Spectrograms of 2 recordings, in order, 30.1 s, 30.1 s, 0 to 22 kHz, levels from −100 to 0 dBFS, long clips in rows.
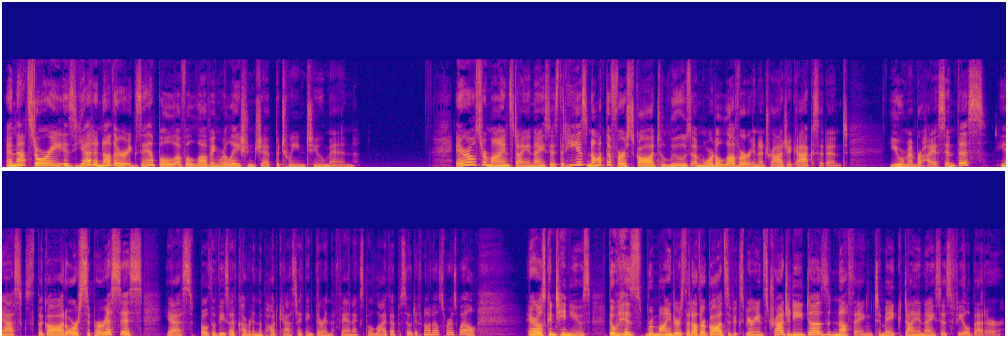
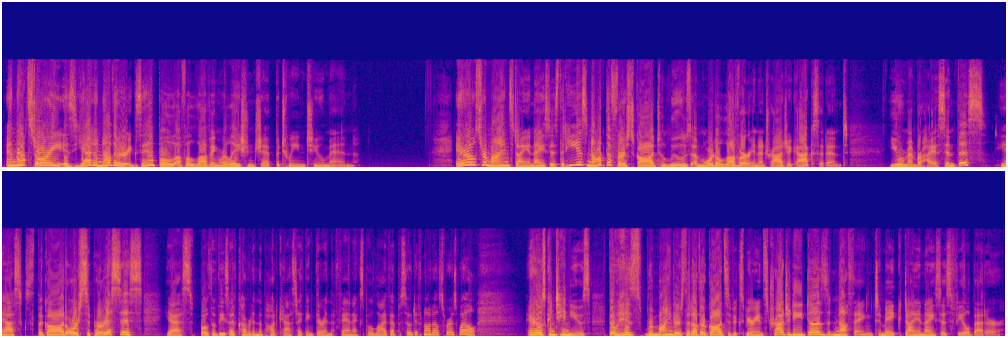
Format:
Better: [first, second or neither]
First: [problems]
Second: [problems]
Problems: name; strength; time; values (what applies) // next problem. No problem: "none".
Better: first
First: none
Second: distortion; slight; 6% of the sound clipped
